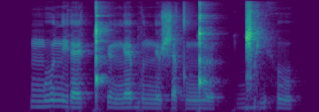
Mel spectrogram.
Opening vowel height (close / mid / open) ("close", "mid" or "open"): close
